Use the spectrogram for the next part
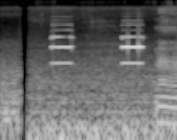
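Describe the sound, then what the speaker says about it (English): A truck cab's low air pressure warning sounds as two short electronic beeps, each held about a quarter second, inside the cab over a low idling rumble. "it's beeping, showing low air pressure"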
